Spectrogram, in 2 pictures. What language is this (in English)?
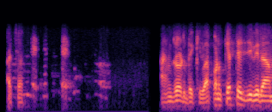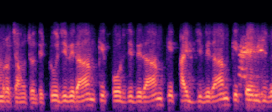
Odia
